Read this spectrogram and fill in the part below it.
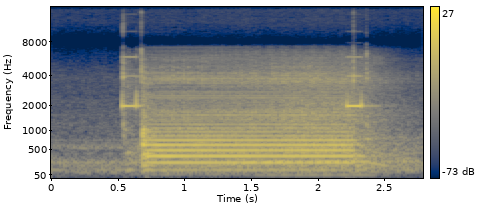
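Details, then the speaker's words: Microwave that makes noise and won't heat, running with the magnetron plug disconnected: a beep, then a loud harsh buzzing hum, pointing to a short in the high-voltage diode or capacitor; both to be replaced. "oyeron el ruido entonces el problema está aquí entonces vamos a proceder a cambiar primero este dios y el capacitor"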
